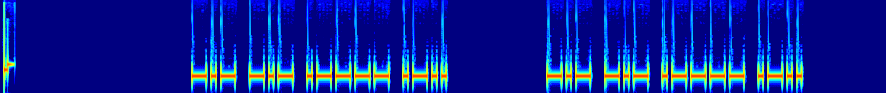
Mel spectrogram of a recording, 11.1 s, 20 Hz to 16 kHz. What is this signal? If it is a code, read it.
Morse code, heard as a keyed tone, about 20 wpm, 700 Hz. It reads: KK1L KK1L
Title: USA Call Signs - 4 Characters - Repeated 2x - 20wpm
